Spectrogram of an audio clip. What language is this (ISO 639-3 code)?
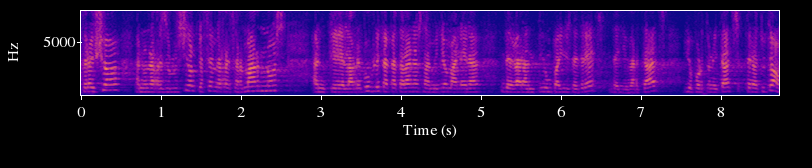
cat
